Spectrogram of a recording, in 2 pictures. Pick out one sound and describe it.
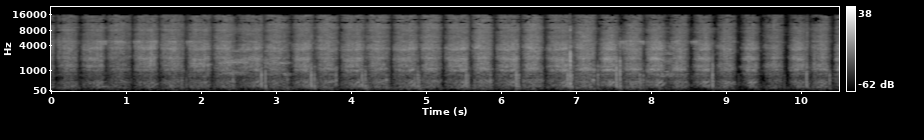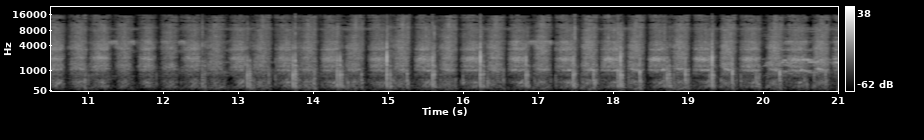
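A wooden drill rasps and squeaks in a quick back-and-forth rhythm.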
